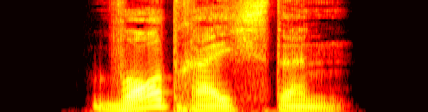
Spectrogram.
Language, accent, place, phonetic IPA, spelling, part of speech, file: German, Germany, Berlin, [ˈvɔʁtˌʁaɪ̯çstn̩], wortreichsten, adjective, De-wortreichsten.ogg
- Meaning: 1. superlative degree of wortreich 2. inflection of wortreich: strong genitive masculine/neuter singular superlative degree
